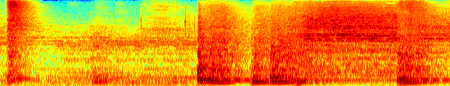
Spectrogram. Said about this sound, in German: Man hört die lärmende Band ja, nebenan.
